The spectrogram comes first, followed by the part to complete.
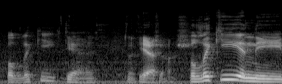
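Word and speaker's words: Bilicki: Bicki.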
